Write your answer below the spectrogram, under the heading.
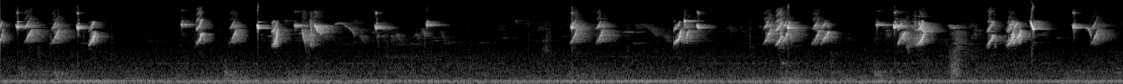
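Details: Pair of saffron finches whose song serves to stimulate other birds: groups of high, sharp chirps repeated in bursts, a quieter stretch midway, then lively clusters again, over a steady low hum.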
